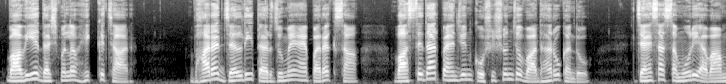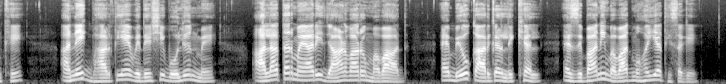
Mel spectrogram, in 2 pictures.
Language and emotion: Sindhi, neutral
